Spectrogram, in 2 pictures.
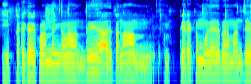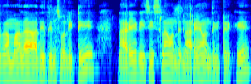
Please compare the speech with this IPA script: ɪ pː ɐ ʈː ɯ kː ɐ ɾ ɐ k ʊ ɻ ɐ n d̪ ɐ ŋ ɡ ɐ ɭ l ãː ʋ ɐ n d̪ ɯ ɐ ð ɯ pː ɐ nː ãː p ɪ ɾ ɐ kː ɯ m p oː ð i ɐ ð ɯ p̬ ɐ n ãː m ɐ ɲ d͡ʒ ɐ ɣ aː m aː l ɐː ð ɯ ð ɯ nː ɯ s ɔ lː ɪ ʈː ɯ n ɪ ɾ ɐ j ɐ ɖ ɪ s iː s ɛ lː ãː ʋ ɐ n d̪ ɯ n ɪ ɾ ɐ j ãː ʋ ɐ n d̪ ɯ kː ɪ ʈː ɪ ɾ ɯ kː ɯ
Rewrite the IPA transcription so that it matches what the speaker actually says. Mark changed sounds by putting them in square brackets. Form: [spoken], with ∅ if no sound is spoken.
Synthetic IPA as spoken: ɪ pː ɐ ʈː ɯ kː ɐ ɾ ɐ k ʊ ɻ ɐ n d̪ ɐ ŋ ɡ ɐ ɭ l ãː ʋ ɐ n d̪ ɯ ɐ ð ɯ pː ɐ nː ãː p ɪ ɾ ɐ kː ɯ m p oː ð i ɐ ð ɯ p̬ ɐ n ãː m ɐ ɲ d͡ʒ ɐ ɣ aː m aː l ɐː ð ɯ ð ɯ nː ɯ s ɔ lː ɪ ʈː ɯ n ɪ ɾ ɐ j ɐ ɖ ɪ s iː s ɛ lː ãː ʋ ɐ n d̪ ɯ n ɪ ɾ ɐ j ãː ʋ ɐ n d̪ ɯ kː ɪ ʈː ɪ ɾ ɯ kː ɯ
